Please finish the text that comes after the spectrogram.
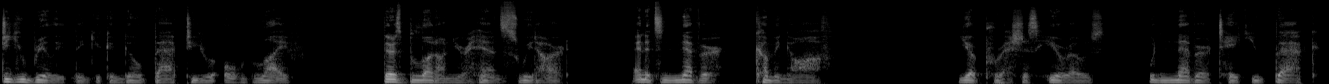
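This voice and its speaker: A man's voice: deep voice, steady tone, slow, husky. A man playing a whispering, menacing villain. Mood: angry. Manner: taunting, cold, calling the listener sweetheart; half-whispered delivery. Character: menacing male villain, possessive and cruel. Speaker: audio roleplay performer. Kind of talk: ASMR audio roleplay.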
